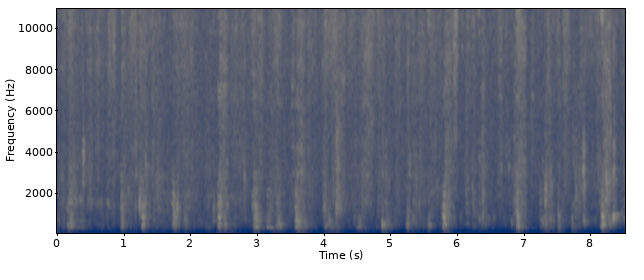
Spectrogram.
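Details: Golden retriever puppies feeding from their mother after a morning nap, indoors; soft squeaky whimpers and grunts repeated irregularly, several per second, with suckling sounds in a small room.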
